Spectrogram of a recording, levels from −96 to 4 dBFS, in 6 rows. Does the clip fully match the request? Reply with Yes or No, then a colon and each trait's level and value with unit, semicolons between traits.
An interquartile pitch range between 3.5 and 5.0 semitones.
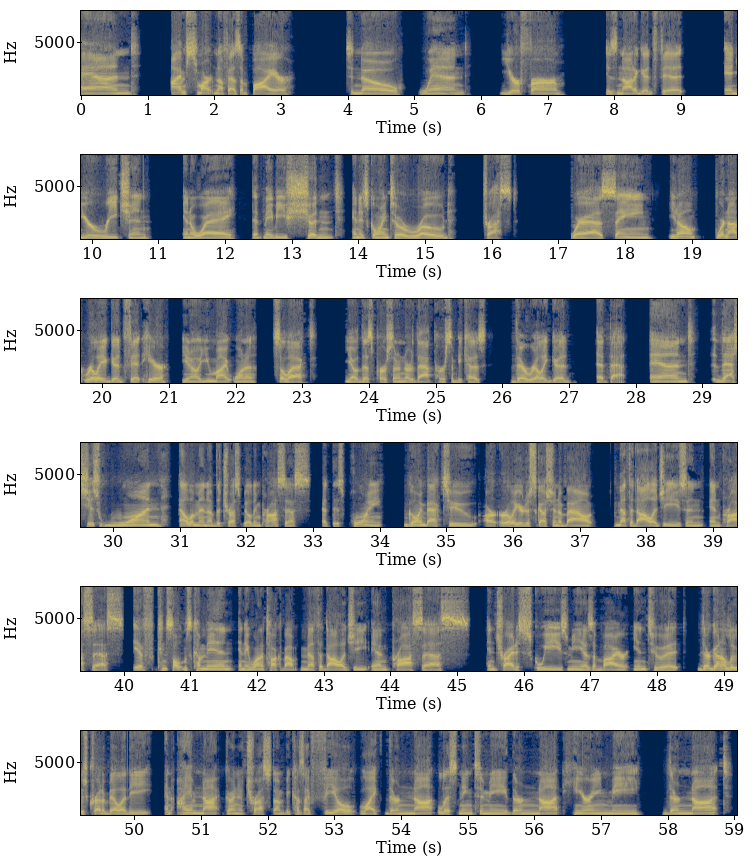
No: average, 2.8 semitones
